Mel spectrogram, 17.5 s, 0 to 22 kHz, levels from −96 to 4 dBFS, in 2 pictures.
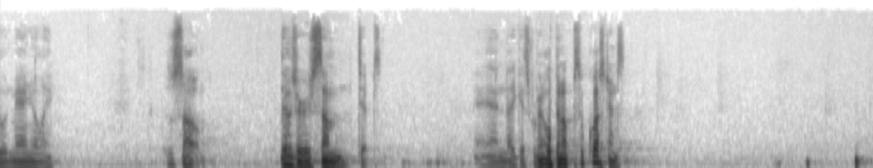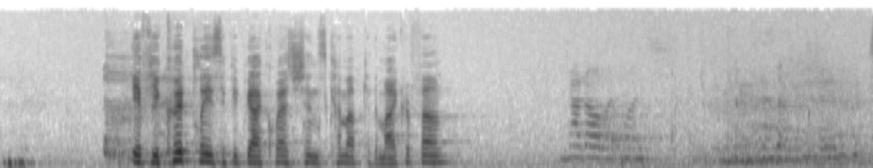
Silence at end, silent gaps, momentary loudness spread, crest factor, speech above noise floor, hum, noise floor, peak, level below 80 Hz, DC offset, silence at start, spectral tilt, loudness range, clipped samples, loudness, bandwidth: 0 s; none; 23 LU; 22 dB; 37 dB; none; -59 dBFS; -4 dBFS; -50 dBFS; under 0.1%; 0 s; -6 dB/octave; 15 LU; under 0.1%; -24 LUFS; 17 kHz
